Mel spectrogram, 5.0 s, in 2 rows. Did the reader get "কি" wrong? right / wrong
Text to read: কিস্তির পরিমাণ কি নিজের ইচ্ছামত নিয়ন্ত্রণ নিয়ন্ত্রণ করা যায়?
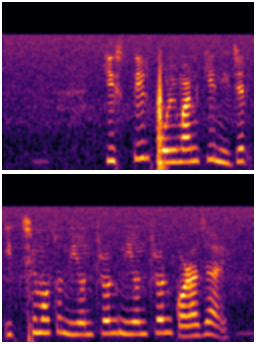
right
